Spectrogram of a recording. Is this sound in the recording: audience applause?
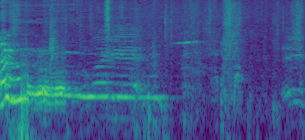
no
